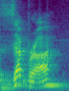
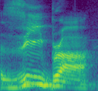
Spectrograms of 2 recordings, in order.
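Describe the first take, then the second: First: It is said the non-American way. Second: It is said the American way. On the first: The speaker calls it right. "the correct way of saying the word" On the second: The speaker calls it wrong. "as Canadians and Americans think is the proper way"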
